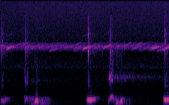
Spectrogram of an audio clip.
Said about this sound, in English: The call of the bittern's unique, for it booms twixt the reeds in a creek.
